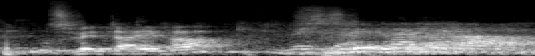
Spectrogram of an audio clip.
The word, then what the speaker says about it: Tsvetaeva: On va faire un petit exercice, vous allez essayer de le prononcer après moi. Tsvetaeva.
